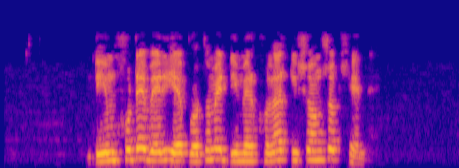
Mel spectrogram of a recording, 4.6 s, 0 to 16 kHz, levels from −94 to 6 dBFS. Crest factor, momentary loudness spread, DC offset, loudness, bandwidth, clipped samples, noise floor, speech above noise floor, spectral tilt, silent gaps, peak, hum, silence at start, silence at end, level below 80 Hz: 16 dB; 8 LU; under 0.1%; -15 LUFS; 7.4 kHz; under 0.1%; -74 dBFS; 59 dB; -5.5 dB/octave; none; 0 dBFS; none; 0.95 s; 0.95 s; -60 dBFS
